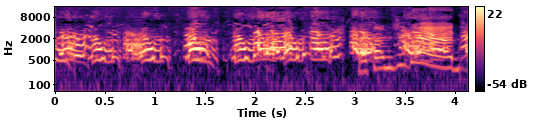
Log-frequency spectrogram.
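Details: Nine Black and Tan Coonhound puppies let out for a hike around a pond give a rapid run of high, wavering yelps and short baying howls, about two a second. One longer bending howl ends the run.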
